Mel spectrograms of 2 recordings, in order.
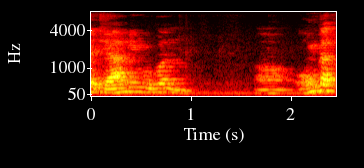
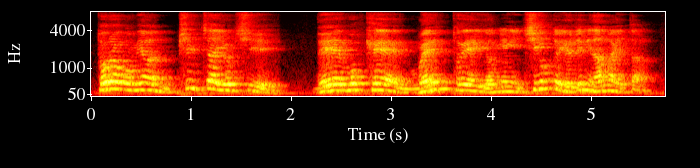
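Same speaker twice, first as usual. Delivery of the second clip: reading aloud; 3 semitones higher, 4 dB louder than usual. Acted. Continues reading the article.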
